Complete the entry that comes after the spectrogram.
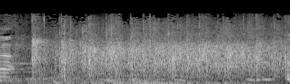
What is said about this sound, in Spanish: Suenan los aplausos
